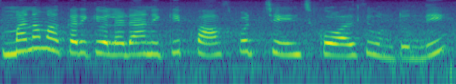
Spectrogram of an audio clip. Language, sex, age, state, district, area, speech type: Telugu, female, 18-30, Andhra Pradesh, Nandyal, urban, spontaneous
